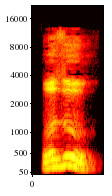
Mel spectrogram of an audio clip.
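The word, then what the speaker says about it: وضو: দ ওয়াও এটা হচ্ছে ওজু। এই এই যে মাঝখানে যে অক্ষরটা দদু মানে ওজু। আমরা কিন্তু বাংলায় অজু বলি। আমরা কিন্তু বাংলায় অজু বলি। তো সুতরাং এইখানে উর্দু ফারসি উচ্চারণ হচ্ছে ওজু।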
